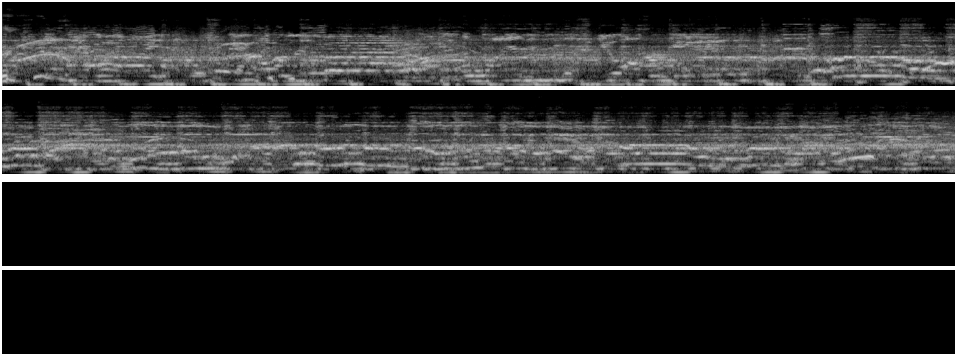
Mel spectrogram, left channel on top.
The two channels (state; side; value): silent; right; digital silence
